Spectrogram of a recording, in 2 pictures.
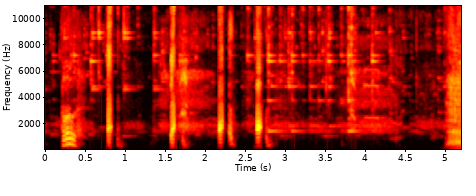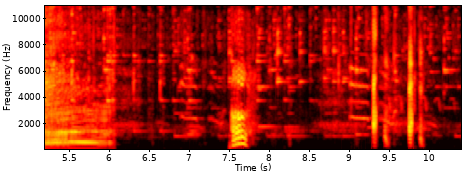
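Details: Sheep herd during mating: many light metallic bell clinks scattered throughout, broken by one drawn-out, wavering bleat lasting about a second near the middle.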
